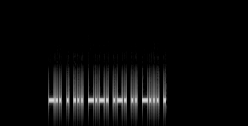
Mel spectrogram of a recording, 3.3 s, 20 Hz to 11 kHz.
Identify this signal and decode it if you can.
Morse code, heard as a keyed tone, about 50 wpm, 700 Hz. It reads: DESCRIBE
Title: ED Suffix - Top 100 Words with Base Words 50wpm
